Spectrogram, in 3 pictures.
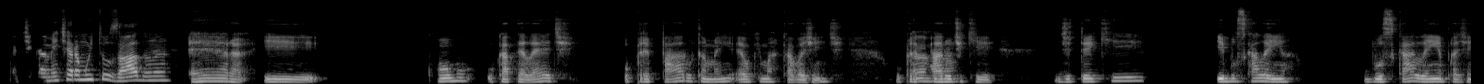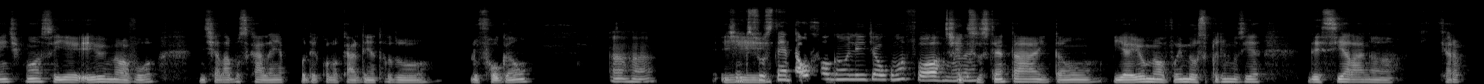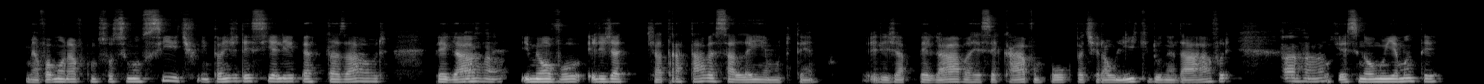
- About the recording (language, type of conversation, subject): Portuguese, podcast, Você tem alguma lembrança de comida da sua infância?
- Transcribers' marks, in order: none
